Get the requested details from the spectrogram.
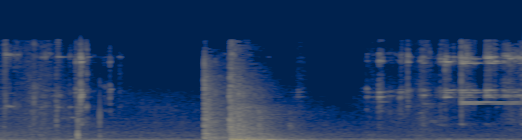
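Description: A wooden door thuds shut nearby.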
